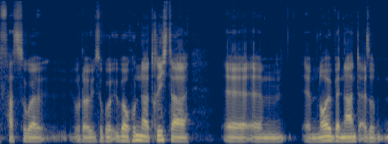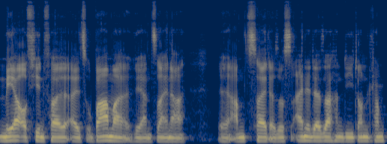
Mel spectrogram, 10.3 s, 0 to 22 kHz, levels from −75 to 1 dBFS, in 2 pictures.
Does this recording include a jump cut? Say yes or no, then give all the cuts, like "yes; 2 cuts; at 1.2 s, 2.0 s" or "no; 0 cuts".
no; 0 cuts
